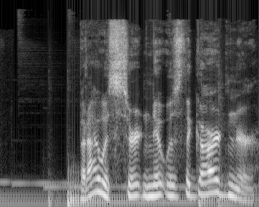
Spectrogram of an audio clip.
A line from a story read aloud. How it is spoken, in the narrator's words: shouted the maid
